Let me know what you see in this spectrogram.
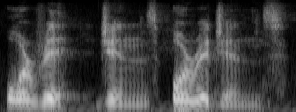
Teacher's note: So you're missing that second vowel.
